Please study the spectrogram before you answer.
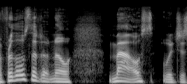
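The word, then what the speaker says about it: Maus: i was asking uh why was the book mouse like why did it get banned thanks thank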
